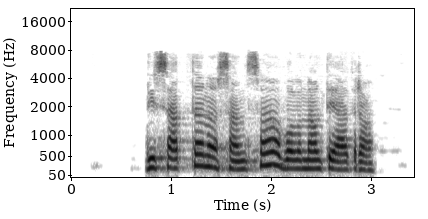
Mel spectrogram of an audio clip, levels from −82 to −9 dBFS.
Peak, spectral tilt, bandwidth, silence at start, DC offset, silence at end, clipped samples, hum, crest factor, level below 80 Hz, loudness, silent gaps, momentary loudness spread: -4 dBFS; -5.5 dB/octave; 8.2 kHz; 0.75 s; under 0.1%; 0.4 s; under 0.1%; none; 14 dB; -64 dBFS; -17 LUFS; none; 6 LU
